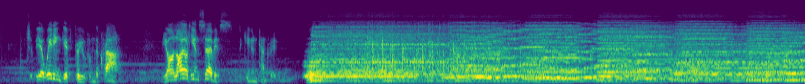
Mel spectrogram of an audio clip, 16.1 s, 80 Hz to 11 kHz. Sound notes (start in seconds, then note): 6.3 applauding; 8.4 grand orchestral music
